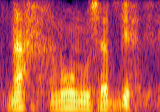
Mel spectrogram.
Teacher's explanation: فيها نحن نسبح، نون وبعدها نون في إدغام كبير يسمونه عند أبي عمرو ويعقوب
